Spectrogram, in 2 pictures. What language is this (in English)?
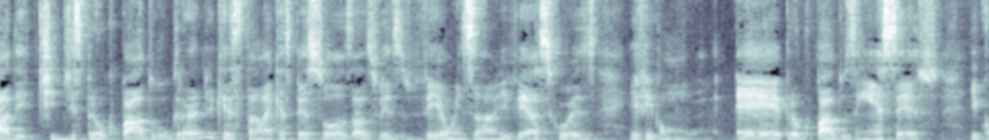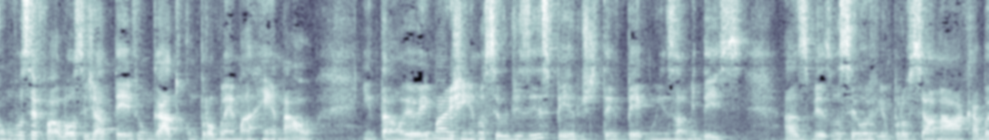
Portuguese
